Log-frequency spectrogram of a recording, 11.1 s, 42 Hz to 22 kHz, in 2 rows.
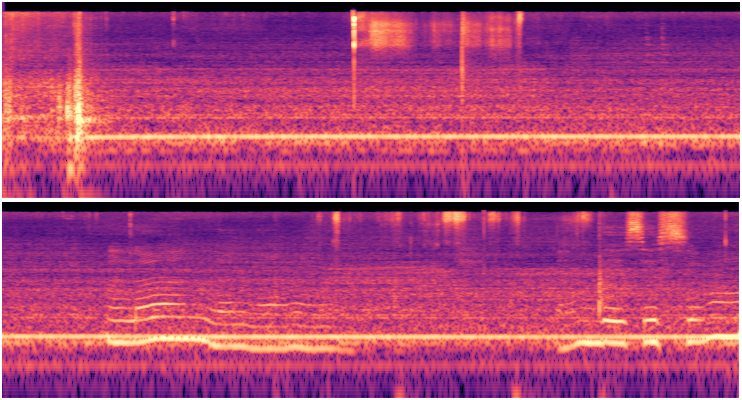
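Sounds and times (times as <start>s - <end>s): air fryer fan hum: 0.0s - 11.0s
woman humming a tune: 6.3s - 8.2s, 9.7s - 11.0s.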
